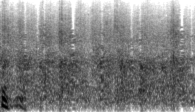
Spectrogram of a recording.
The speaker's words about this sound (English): And you guys can give her applause.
